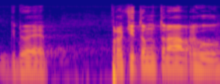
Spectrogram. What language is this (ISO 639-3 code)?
ces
